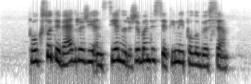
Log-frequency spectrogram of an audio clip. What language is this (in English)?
Lithuanian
